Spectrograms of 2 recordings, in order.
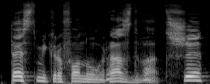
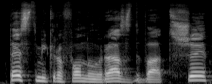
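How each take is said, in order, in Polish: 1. Głos ma mocniejsze niskie częstotliwości. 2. Głos brzmi czyściej w średnich częstotliwościach. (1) "Kruger and Matz mocniej podbijał niskie częstotliwości" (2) "głos zarejestrowany tym mikrofonem był bardziej wyraźny"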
